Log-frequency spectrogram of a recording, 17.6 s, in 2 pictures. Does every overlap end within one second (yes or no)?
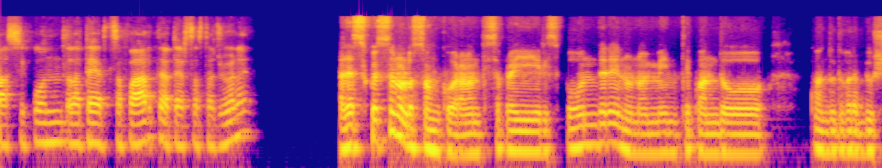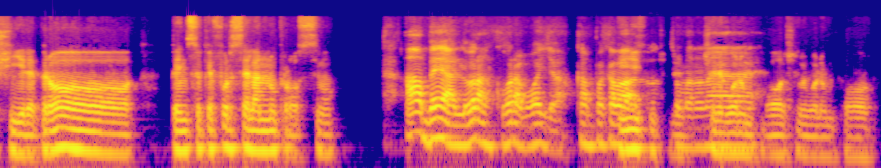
no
